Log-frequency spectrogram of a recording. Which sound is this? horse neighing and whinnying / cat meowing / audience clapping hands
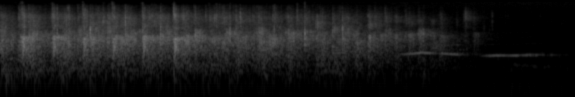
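audience clapping hands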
